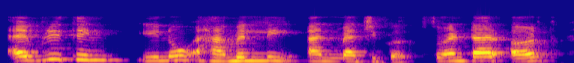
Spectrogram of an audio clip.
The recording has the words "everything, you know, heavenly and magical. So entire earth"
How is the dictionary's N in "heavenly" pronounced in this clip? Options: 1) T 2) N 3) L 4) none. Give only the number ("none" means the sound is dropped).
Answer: 4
